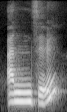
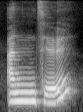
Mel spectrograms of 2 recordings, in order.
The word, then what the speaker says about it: 앉을: When the 겹받침, 니은, 지읒 is followed by a vowel, only the first consonant, 니은, is pronounced and the second consonant, 지읒 becomes the initial consonant in the next syllable. For example, 얹어, 앉을, 앉으세요.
